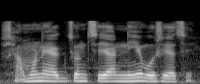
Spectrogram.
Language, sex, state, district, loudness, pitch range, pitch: Bengali, male, West Bengal, Cooch Behar, -14 LUFS, 140-155 Hz, 145 Hz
